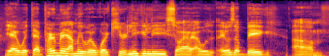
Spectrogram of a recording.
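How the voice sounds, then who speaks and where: A man's voice: mid-range voice, steady tone, darkish tone, no room sound. Easygoing man in his twenties, from Mexico. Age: 20s. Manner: easygoing, laughs often, halting restarts. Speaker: podcast guest. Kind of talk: casual chat.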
